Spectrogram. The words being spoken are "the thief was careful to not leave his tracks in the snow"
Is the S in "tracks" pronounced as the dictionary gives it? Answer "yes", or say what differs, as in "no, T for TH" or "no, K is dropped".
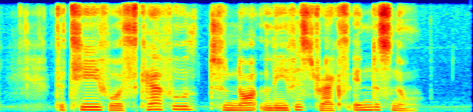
yes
